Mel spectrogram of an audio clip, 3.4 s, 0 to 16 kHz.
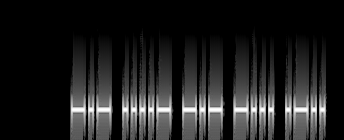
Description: Morse code, heard as a keyed tone, about 28 wpm, 700 Hz. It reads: K4KBL
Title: K1USN SST QSO Practice - 28wpm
